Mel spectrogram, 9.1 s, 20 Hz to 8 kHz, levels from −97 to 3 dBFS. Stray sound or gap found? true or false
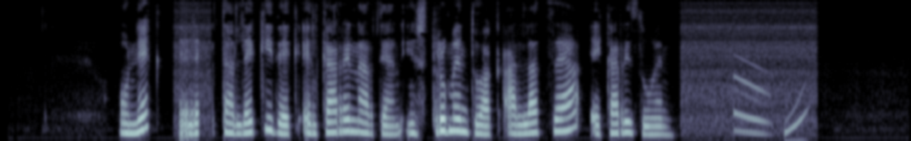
true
